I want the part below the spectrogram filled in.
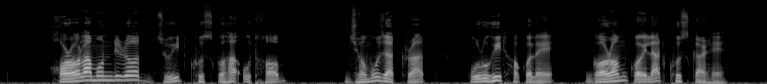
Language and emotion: Assamese, neutral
